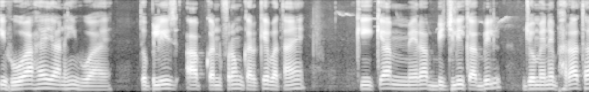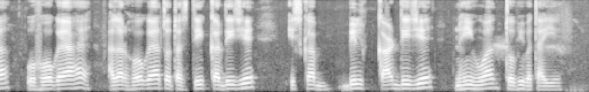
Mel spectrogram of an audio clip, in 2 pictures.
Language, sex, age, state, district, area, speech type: Urdu, male, 18-30, Uttar Pradesh, Siddharthnagar, rural, spontaneous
